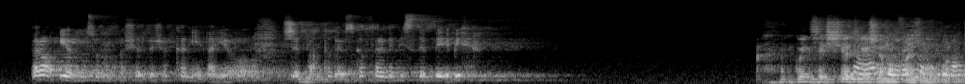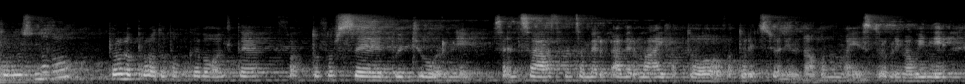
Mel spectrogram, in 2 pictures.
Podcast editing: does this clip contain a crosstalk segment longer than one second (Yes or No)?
Yes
